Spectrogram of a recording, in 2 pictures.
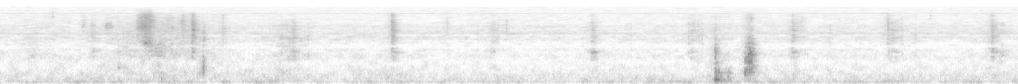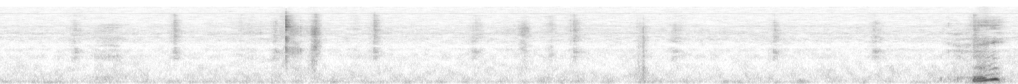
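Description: Quiet handling of craft paper on a cutting mat: soft rubbing and rustling with a few light taps, the clearest about a second and a half in, at about seven seconds and at about thirteen seconds.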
